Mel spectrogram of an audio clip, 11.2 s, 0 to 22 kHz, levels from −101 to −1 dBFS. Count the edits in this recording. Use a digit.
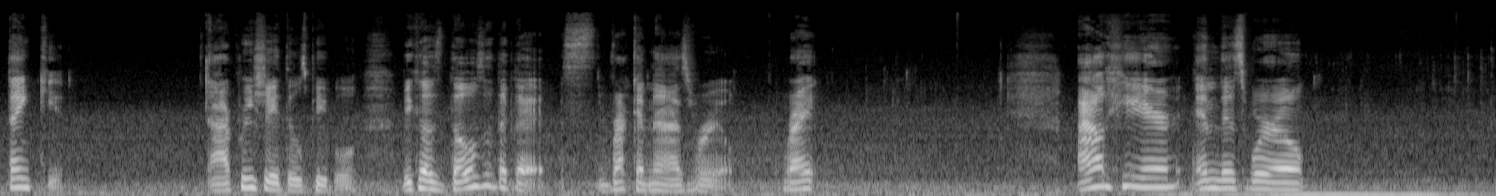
1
